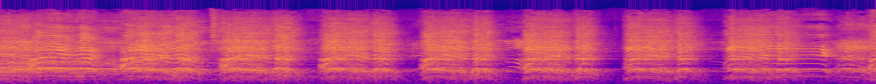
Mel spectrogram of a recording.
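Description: A congregation chanting together in unison, a short phrase repeated about once a second with brief breaks between.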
